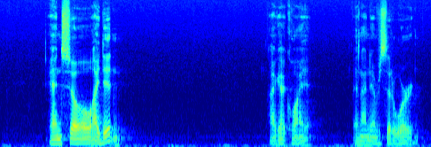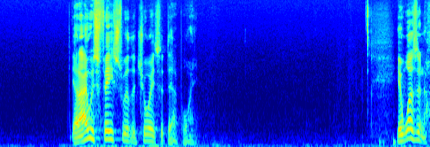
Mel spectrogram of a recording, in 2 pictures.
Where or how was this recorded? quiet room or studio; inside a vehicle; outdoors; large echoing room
large echoing room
